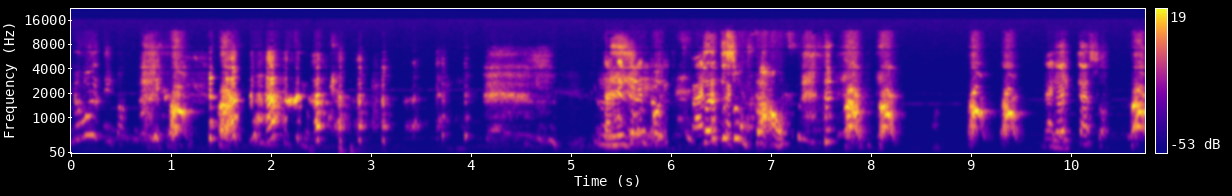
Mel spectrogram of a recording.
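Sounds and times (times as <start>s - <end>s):
laughter: 0.7s - 4.2s, 5.4s - 7.9s
small dogs barking and yipping: 0.9s - 1.8s, 7.7s - 8.4s, 9.0s - 9.6s
speech: 5.4s - 8.0s, 9.8s - 10.4s.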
